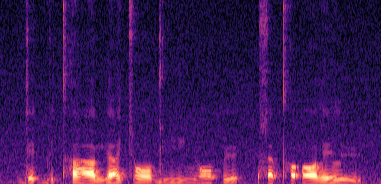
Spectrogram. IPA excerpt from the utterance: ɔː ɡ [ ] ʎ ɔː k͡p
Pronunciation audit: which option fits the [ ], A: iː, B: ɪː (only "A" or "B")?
A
